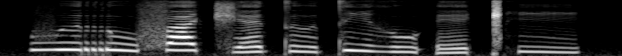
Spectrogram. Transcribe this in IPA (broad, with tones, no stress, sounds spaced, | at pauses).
β ɯ˥ r u˥˧ f a˥ t͡ʃ ɛ˩˧ t ɯ˧˩ t i˥˧ ð u˧ ʔ e˩˧ ǁʰ i˥˧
